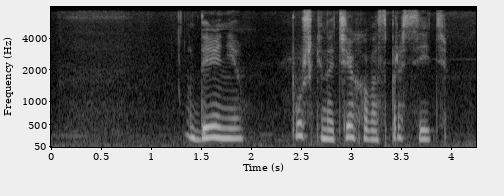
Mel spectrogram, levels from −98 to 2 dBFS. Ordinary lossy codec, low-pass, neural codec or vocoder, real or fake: none; 7.2 kHz; none; real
